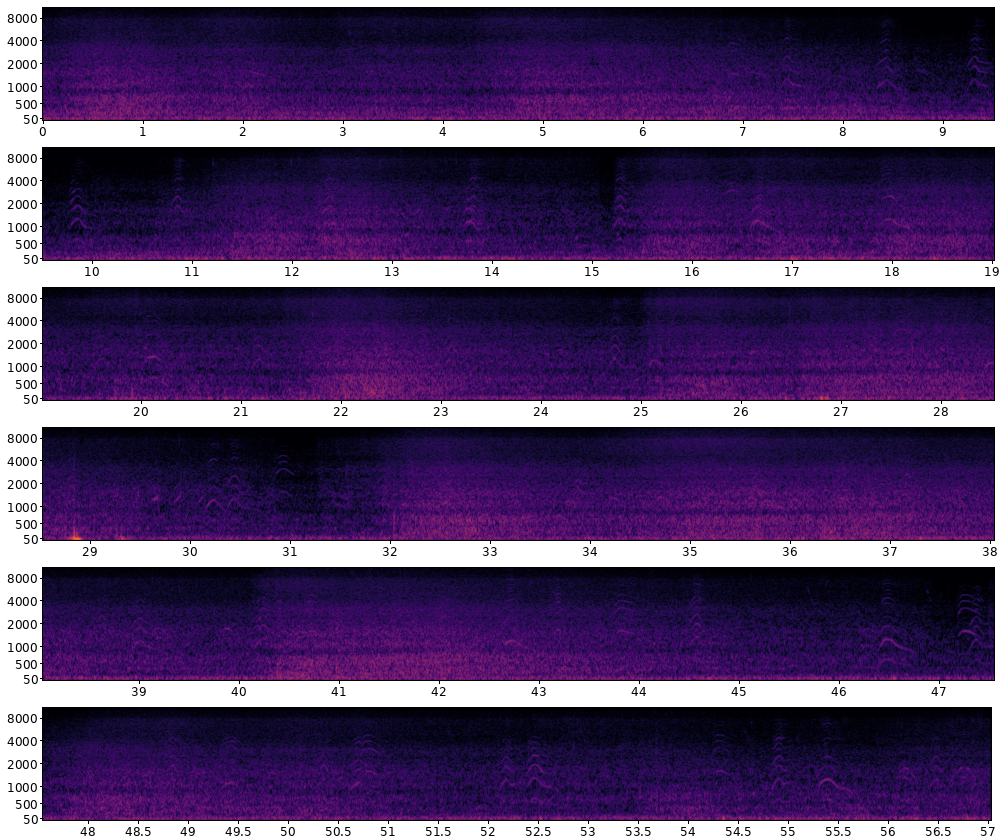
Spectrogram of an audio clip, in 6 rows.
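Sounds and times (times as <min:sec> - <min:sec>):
ocean waves washing ashore: 0:00.0 - 0:57.0
wind rumbling on microphone: 0:28.3 - 0:29.6.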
